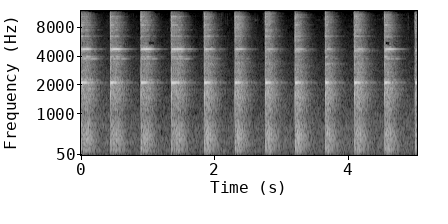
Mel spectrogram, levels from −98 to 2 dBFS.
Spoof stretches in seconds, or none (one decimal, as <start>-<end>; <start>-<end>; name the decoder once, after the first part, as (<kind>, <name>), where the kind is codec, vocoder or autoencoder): none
